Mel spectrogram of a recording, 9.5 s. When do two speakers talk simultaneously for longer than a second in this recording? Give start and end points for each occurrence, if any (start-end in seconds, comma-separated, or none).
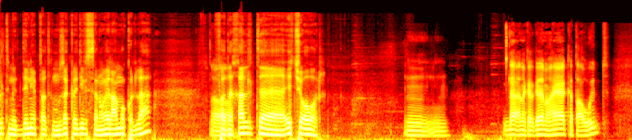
none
